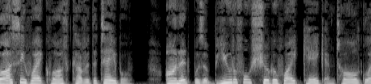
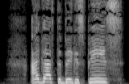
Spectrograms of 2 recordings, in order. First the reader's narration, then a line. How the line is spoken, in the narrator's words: Nellie shouted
